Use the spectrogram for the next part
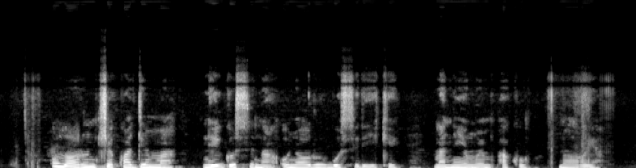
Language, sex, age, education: Igbo, female, 15-29, tertiary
